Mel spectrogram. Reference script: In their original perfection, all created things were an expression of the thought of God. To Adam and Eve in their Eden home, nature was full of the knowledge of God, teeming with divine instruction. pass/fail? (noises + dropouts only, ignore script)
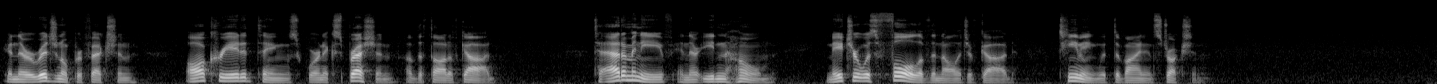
pass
